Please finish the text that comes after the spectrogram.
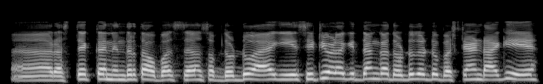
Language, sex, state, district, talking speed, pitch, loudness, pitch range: Kannada, female, Karnataka, Dharwad, 165 wpm, 225 Hz, -15 LUFS, 215-240 Hz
